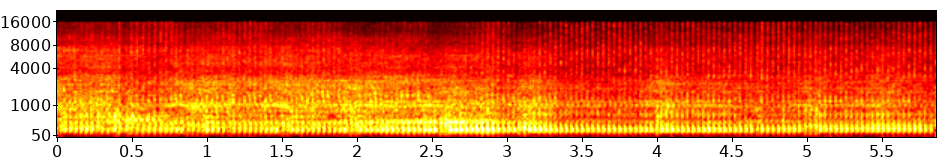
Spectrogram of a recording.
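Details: Freshly rebuilt 10 HP Briggs engine on a 5000 W Coleman generator, formerly smoking, on its first run after new rings: loud, steady single-cylinder clatter, even beat, no misses or surging; started right up, no smoke beyond lube oil put in cylinder.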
